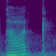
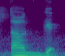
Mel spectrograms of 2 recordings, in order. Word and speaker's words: Tag: تاك تاك تاك مش تاج لا تاك.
